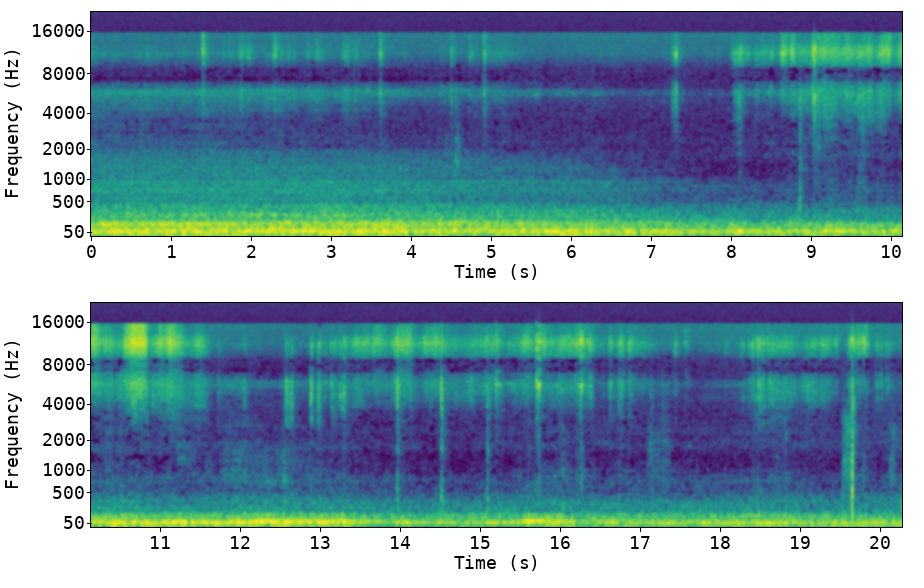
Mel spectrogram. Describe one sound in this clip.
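Tyres roll over a paved road, heard from inside the car.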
